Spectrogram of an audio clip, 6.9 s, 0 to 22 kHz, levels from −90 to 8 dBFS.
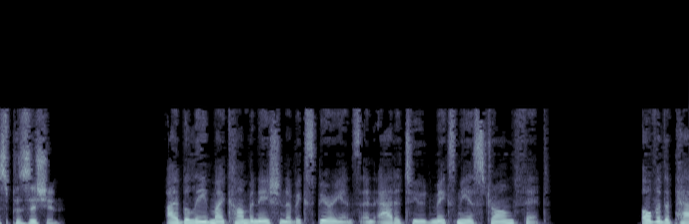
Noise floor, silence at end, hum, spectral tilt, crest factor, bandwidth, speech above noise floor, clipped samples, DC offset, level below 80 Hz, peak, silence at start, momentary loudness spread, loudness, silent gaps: under -90 dBFS; 0 s; none; -5.5 dB/octave; 16 dB; 12 kHz; over 69 dB; under 0.1%; under 0.1%; -60 dBFS; -6 dBFS; 0 s; 11 LU; -22 LUFS; 0.66-1.60 s, 5.55-6.36 s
